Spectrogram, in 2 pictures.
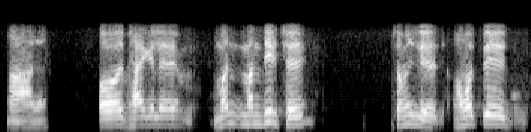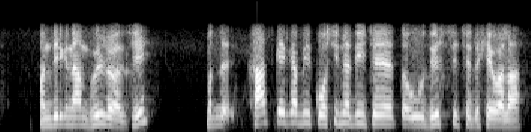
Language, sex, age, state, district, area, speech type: Maithili, male, 18-30, Bihar, Supaul, rural, conversation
